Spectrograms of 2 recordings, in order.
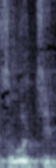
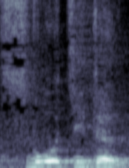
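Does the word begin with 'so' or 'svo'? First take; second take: so; svo. First: The first syllable is 'so' with no 'v'. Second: The first syllable is 'svo' with a 'v'. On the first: The speaker calls it wrong. "ಸೋಚಿತ ಸೋಚಿತ ಅಂತ ಕೆಲವರು ಉಚ್ಚಾರಣೆ ಮಾಡಿಬಿಡ್ತಾರೆ" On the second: The speaker calls it right. "ಸೋಚಿತ ಅಲ್ಲ"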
